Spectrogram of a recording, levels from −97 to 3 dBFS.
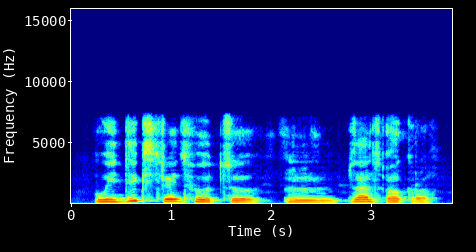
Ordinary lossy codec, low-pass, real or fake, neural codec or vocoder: none; 7.2 kHz; fake; codec, 16 kHz, 8 kbps, FreqCodec, smaller model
